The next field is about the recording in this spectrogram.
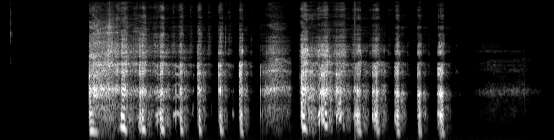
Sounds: Laughter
